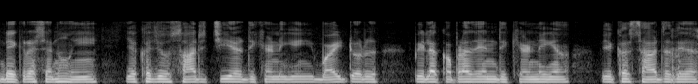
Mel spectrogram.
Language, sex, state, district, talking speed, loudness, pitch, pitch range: Garhwali, male, Uttarakhand, Uttarkashi, 145 wpm, -18 LUFS, 120 Hz, 120-125 Hz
